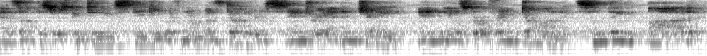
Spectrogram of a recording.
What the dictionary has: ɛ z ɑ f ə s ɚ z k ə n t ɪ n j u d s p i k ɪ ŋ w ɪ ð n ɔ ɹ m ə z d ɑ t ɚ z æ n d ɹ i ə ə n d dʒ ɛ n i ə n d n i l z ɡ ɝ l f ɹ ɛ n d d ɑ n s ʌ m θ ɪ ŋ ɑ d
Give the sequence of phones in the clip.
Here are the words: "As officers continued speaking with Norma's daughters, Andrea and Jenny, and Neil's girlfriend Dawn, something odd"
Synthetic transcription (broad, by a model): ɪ z ɑ f ə s ɚ z k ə n t ɪ n j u s p i k ɪ ŋ w ɪ ð n ɔ ɹ m ə z d ɑ t ɚ z æ n d ɹ i ə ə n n dʒ ɛ n i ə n n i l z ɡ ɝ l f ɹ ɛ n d d ɑ n s ʌ m θ ɪ ŋ ɑ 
